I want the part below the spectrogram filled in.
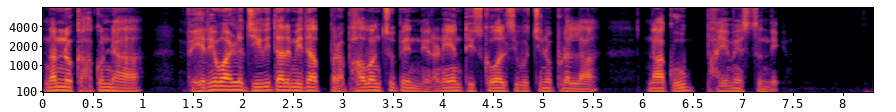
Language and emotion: Telugu, fearful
